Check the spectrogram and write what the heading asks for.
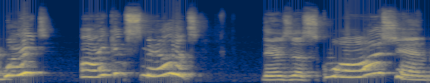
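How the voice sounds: Putting on a character voice, a man speaks at an extremely high pitch and a very slow pace.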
